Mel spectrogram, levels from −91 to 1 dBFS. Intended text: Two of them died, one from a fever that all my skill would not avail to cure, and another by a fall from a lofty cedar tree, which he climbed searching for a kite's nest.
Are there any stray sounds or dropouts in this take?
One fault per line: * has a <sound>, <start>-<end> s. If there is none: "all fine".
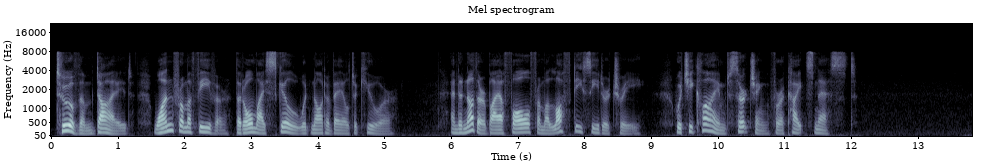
all fine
